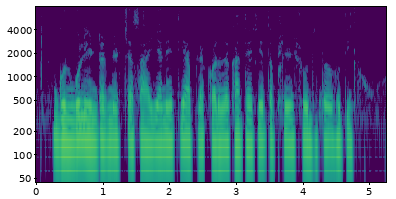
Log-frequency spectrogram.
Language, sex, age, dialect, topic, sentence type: Marathi, male, 60-100, Standard Marathi, banking, statement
